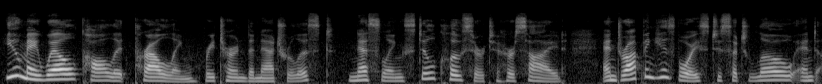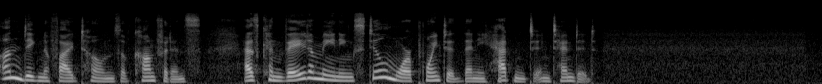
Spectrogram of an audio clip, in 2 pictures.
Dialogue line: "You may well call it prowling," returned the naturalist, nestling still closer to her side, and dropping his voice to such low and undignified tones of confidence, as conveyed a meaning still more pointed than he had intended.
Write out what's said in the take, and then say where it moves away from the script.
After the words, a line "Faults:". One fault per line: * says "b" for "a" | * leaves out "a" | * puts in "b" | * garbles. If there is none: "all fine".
"You may well call it prowling," returned the naturalist, nestling still closer to her side, and dropping his voice to such low and undignified tones of confidence, as conveyed a meaning still more pointed than he hadn't intended.
Faults:
* says "hadn't" for "had"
